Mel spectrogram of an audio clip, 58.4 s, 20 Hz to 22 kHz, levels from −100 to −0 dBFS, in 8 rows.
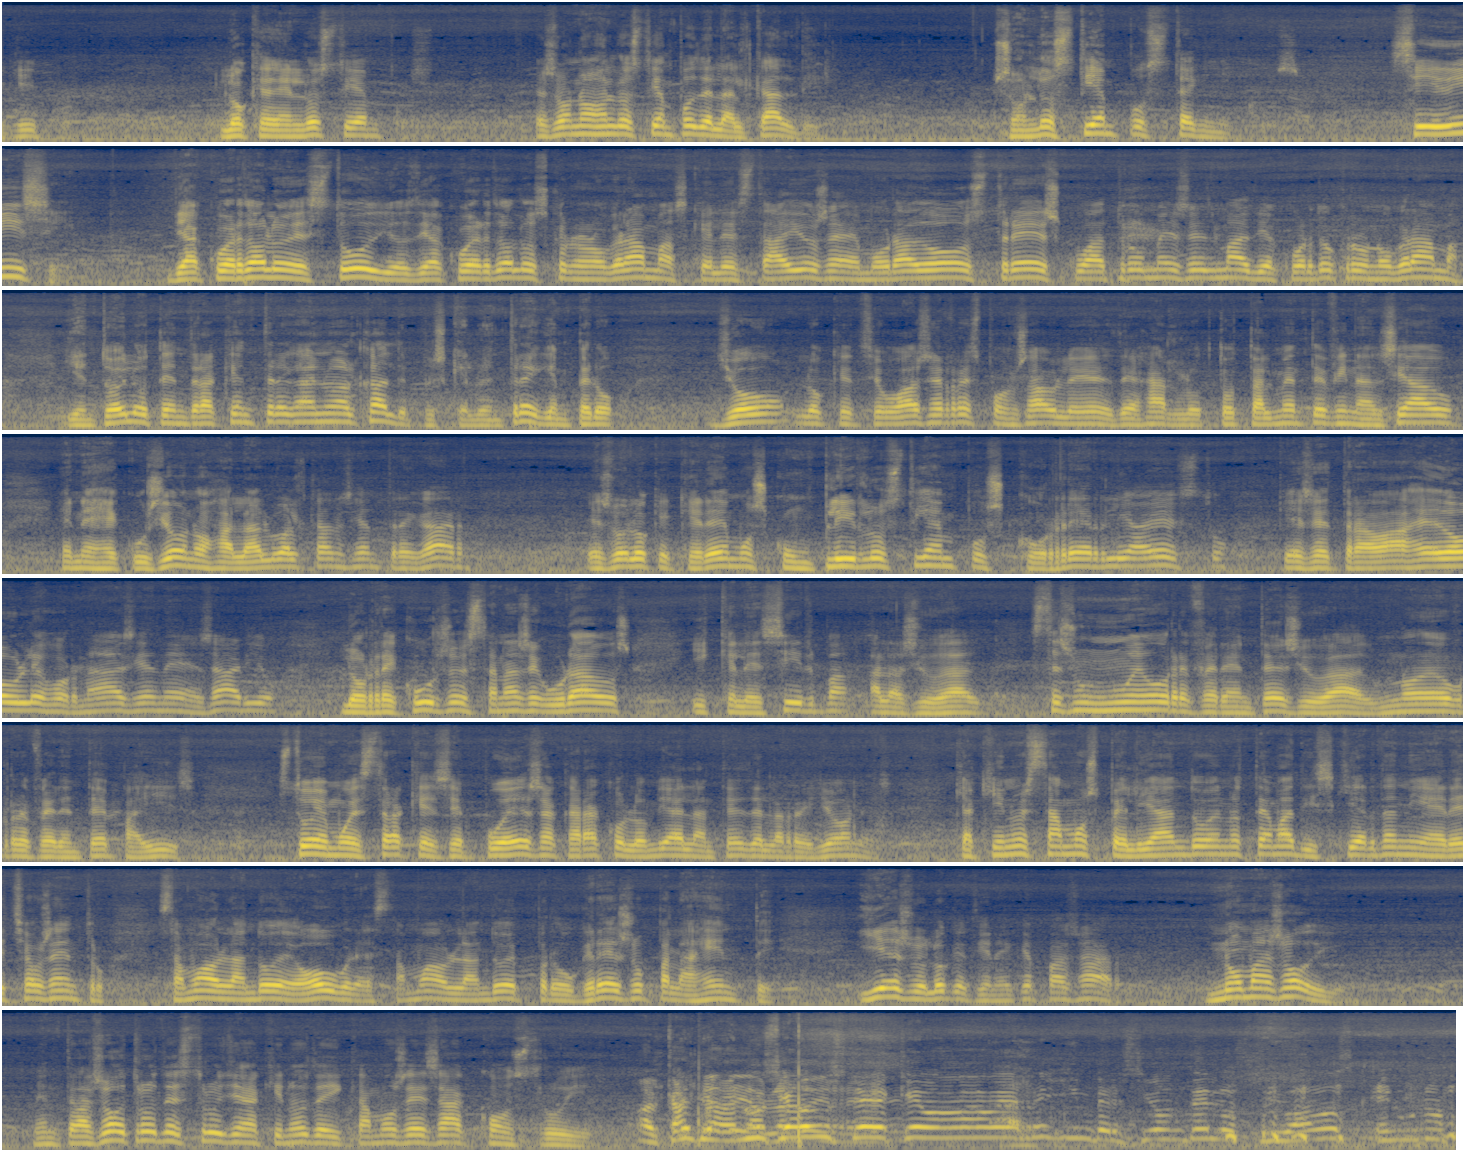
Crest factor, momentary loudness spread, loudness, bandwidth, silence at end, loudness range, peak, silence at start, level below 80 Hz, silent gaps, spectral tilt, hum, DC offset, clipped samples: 18 dB; 14 LU; -17 LUFS; over 20 kHz; 0 s; 3 LU; 0 dBFS; 0 s; -44 dBFS; none; -6 dB/octave; none; under 0.1%; under 0.1%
